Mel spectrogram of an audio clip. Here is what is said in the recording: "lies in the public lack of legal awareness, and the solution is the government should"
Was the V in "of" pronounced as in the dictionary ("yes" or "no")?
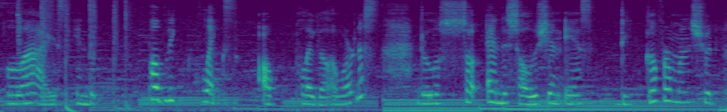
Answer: no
